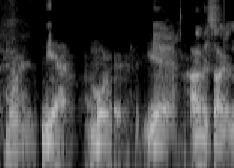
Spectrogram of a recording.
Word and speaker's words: Moorhead: Yeah, Moorhead.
